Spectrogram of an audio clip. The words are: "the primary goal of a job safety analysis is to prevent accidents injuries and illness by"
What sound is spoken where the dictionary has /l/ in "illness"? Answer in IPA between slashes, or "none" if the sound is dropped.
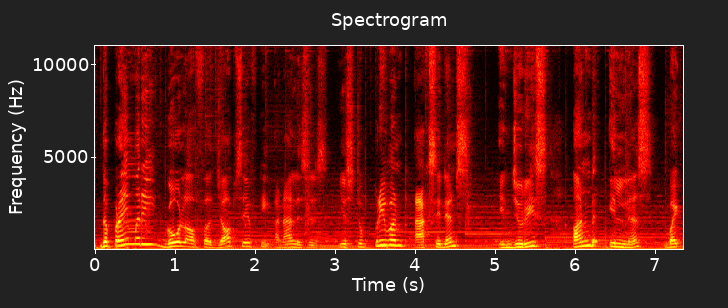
/l/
